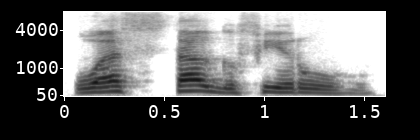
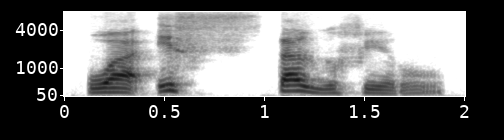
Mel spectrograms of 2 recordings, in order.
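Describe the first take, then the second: First: The i vowel after wa is dropped. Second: The i vowel after wa is pronounced. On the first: This is how it is read after a preceding word. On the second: This is the underlying form before linking.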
